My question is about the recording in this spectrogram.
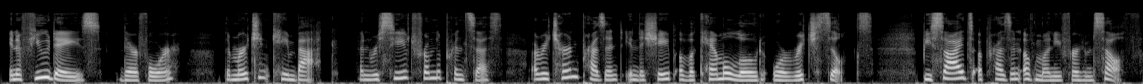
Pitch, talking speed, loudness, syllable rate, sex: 230 Hz, 180 wpm, -17 LUFS, 5.2 syllables/s, female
